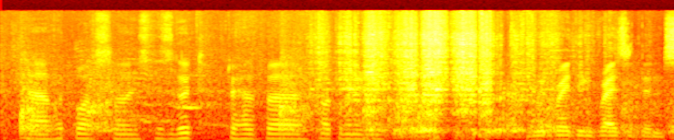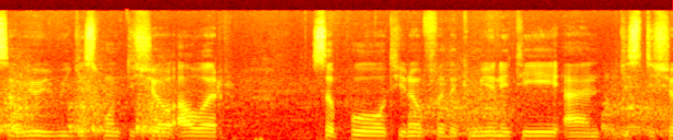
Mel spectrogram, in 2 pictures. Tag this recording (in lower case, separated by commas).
speech, outside, urban or man-made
